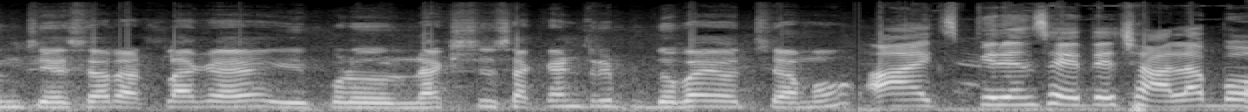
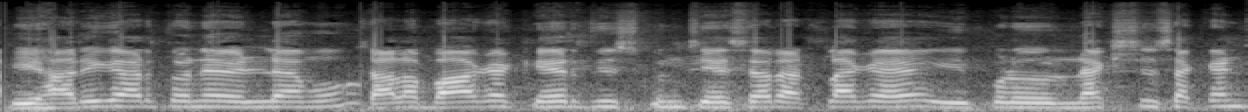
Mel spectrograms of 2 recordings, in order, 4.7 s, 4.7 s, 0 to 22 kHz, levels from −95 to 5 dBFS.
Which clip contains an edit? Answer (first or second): first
